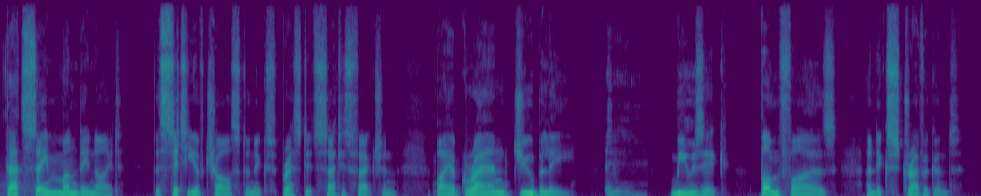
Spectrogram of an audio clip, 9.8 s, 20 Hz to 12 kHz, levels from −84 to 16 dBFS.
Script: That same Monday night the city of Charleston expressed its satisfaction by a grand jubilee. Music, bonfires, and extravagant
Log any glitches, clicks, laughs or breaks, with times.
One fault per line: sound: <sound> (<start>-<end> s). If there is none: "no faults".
sound: throat clearing (6.0-6.5 s)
